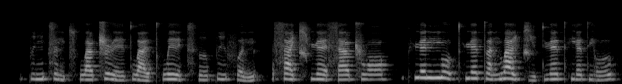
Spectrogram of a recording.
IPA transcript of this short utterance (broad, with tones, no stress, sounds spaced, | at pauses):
p i˧˥ ŋ t͡s ə˨˩ n t͡sʰ w ä˧˥ ʈ͡ʂ ɻ̩˥˩ e˧˥ ɪ̯ t̪ w a˨˩ ɪ̯ t̪ʰ w e˥˩ ɪ̯ t͡sʰ ɹ̩˧˥ p i˧˥ f ə˨˩˦ n | s ä˥˧ t͡ɕʰ ɥ ɛ˥˩ s ä˥ ʈ͡ʂ w ɔ˥ | pʰ ɥ ɛ˥ n n̪ o˥˩ ʊ̯ t̪ʰ ɥ ɛ˥ t̪ a˧˥ n w a˥˩ ɪ̯ t͡ɕ i˨˩ t̪ ɥ ɛ˥ t̪ʰ j ɛ˥ t̪ j o˧˥ ʊ̯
